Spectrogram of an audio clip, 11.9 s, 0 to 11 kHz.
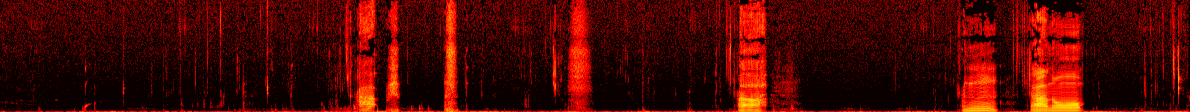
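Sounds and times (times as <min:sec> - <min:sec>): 
steady low hum: 0:00.0 - 0:11.8
person sipping and swallowing a sweet bitter-tasting drink: 0:00.3 - 0:08.0, 0:11.4 - 0:11.8
speech: 0:03.6 - 0:04.1, 0:07.4 - 0:07.8, 0:09.6 - 0:10.9.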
